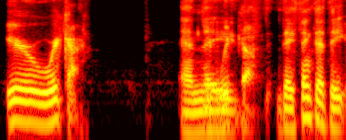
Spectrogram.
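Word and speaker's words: ēarwicga: Well, it turns out that the earwig is earwiggler in Anglo-Saxon is pronounced earwicka.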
